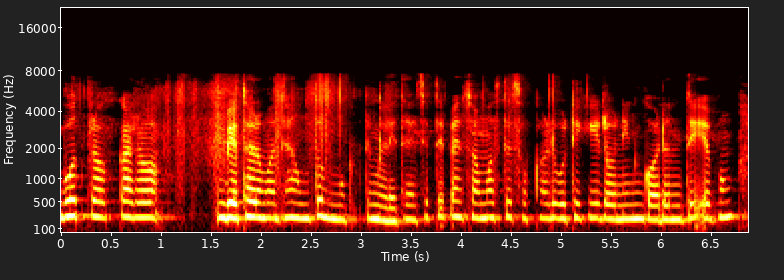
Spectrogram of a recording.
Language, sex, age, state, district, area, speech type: Odia, female, 18-30, Odisha, Nabarangpur, urban, spontaneous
